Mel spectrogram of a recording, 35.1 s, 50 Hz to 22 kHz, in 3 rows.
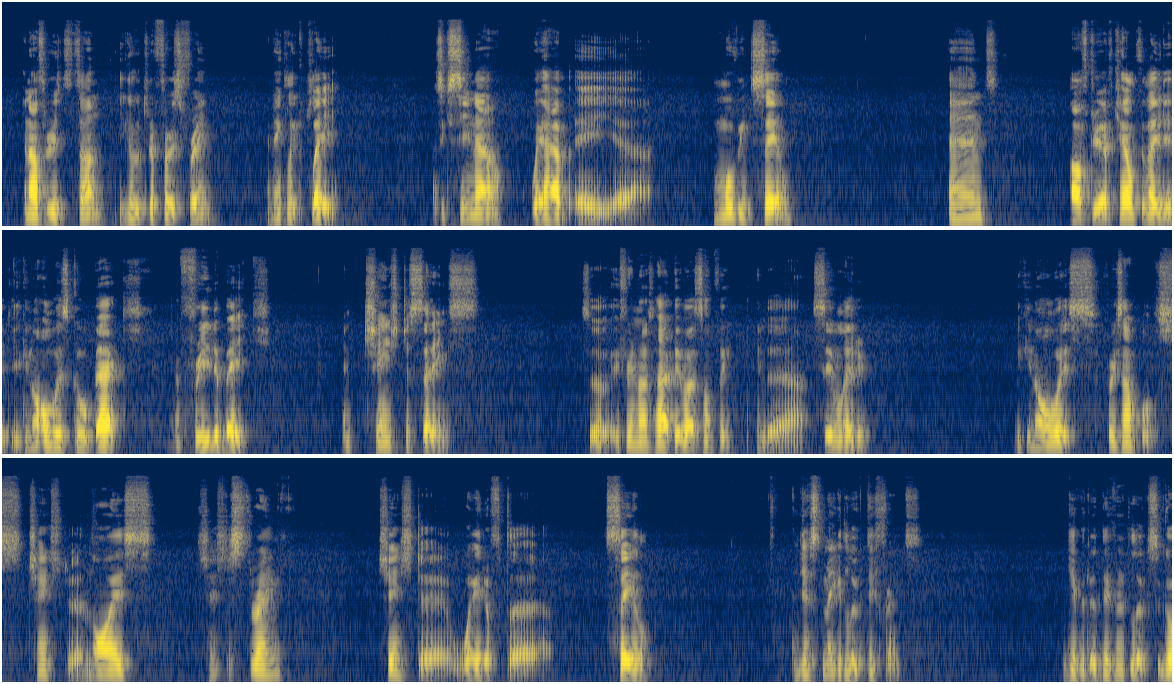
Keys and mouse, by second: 3.0 middle click, 14.6-16.2 drag, 17.7 click, 32.3-35.0 middle drag.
